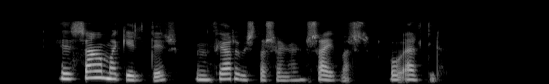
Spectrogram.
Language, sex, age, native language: Icelandic, female, 30-39, Icelandic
